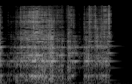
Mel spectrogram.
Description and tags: Small glass plates being scraped against each other. Very grating wide band noise sound. Close miked with Rode NT-5s in X-Y configuration. Trimmed, DC removed, and normalized to -6 dB.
